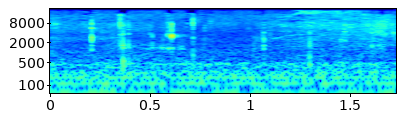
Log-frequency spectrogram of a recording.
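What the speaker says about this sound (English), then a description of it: "I'm actually chewing the same exact flavor right now." Gum, a wintergreen flavor, is chewed close to the microphone: soft wet smacks and small crunchy clicks repeat irregularly over a quiet, steady background, with no talking.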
